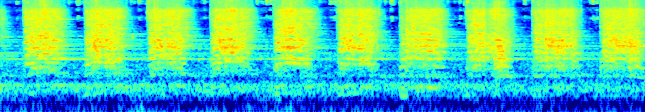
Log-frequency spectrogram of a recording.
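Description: Jets of milk squirted by hand from a cow's teats, hissing into a stainless-steel pail in a steady rhythm of about two squirts a second.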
